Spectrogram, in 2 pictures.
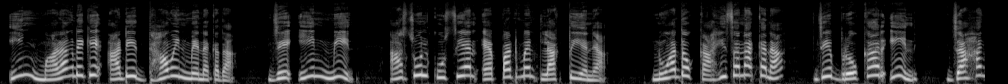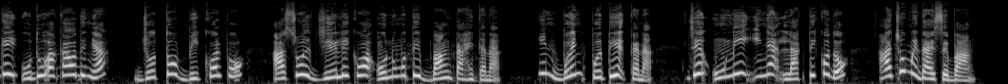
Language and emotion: Santali, angry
